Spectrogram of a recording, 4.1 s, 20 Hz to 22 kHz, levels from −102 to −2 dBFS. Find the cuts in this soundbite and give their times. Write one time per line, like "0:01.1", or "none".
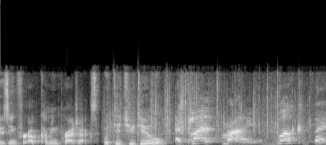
0:01.4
